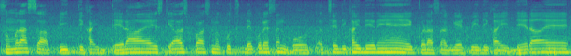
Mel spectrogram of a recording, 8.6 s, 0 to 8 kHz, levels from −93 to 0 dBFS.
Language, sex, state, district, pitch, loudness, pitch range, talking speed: Hindi, male, Rajasthan, Bikaner, 135 Hz, -14 LUFS, 120-145 Hz, 195 wpm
